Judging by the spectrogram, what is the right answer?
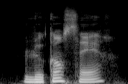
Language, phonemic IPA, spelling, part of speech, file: French, /kɑ̃.sɛʁ/, cancer, noun, Fr-cancer.ogg
- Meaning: cancer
